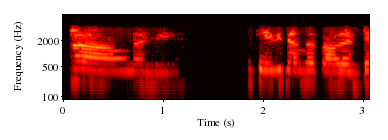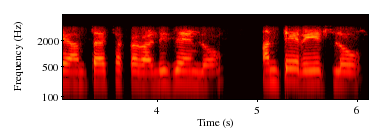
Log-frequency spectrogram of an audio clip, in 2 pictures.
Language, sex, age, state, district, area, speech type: Telugu, female, 18-30, Andhra Pradesh, Visakhapatnam, urban, conversation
